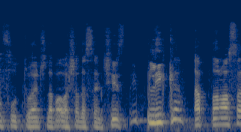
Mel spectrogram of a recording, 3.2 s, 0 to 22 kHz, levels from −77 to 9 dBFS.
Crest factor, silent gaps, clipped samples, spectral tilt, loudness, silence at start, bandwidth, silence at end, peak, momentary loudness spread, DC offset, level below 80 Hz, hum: 16 dB; none; under 0.1%; -6.5 dB/octave; -28 LUFS; 0 s; 12 kHz; 0 s; -10 dBFS; 8 LU; under 0.1%; -54 dBFS; none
